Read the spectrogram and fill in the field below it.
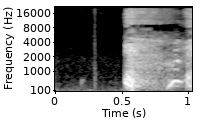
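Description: A single sharp cough bursts out close and fairly loud, followed by a quick second rough cough, after a moment of near silence.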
